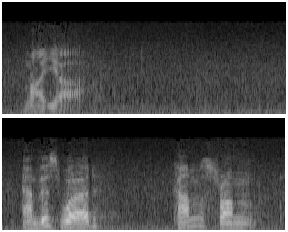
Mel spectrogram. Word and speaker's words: Maya: this kind of thing is the Sanskrit term Maya I'm gonna write that down for you pronounced Maya and this word comes from a root in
